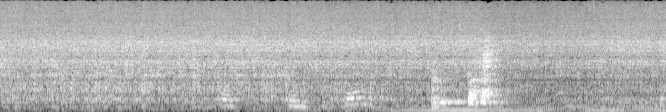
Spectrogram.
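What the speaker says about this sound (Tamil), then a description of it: "நல்லா வதங்கிக்குது" A vegetable stir-fry sautés in a pan with a constant close sizzle and hiss, and a few brief stirring scrapes rise above it near the end.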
